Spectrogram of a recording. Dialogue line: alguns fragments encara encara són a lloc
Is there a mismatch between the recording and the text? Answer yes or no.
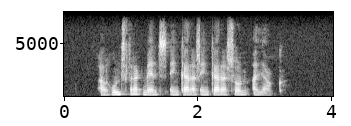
no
